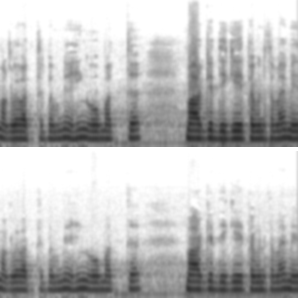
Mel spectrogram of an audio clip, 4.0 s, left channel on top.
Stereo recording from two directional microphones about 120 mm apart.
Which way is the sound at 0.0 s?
35° left (ahead or behind).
